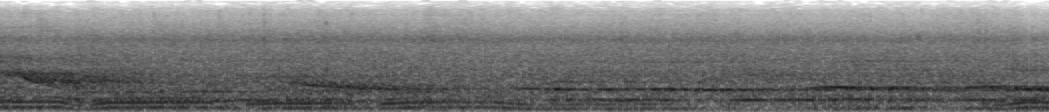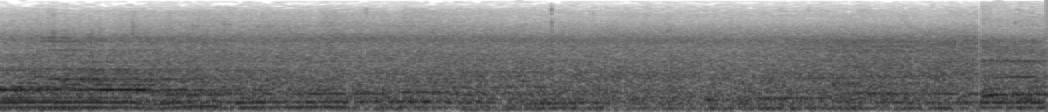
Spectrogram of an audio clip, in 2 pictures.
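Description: A group of voices singing a slow song with long held notes that step from pitch to pitch, with no speech over it.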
